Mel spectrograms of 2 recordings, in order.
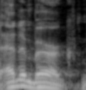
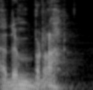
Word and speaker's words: Edinburgh: Omdat er staat, gewoon Edinburgh. Er staat Edinburgh, maar je zegt Edinburgh.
